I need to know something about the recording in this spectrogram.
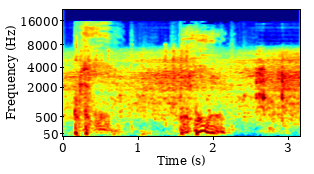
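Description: A zombie groans close by.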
